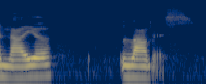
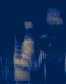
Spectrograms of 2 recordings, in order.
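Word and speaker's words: Inayah Lamis: Anaya Lamas. – Lamas. So you guys heard it. It's been stamped. It's been approved.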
